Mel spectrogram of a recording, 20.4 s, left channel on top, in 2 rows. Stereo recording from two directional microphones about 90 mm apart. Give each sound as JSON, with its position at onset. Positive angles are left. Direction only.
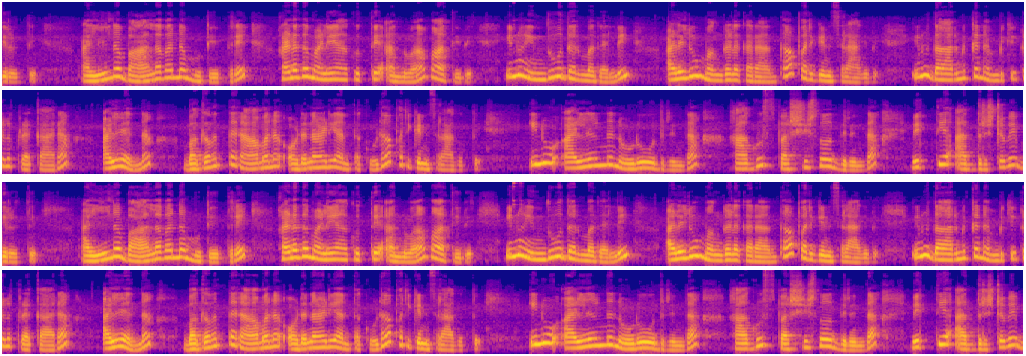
{"t": 0.0, "sound": "speech", "side_deg": -35}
